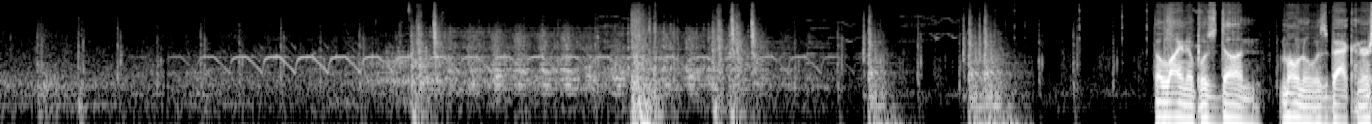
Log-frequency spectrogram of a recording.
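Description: Footsteps thud quickly on hard floors and stairs.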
